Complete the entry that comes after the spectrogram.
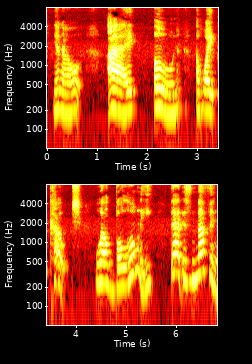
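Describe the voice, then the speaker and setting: Speaking at a very slow pace, a woman uses a medium pitch with very wide pitch swings and a somewhat breathy sound. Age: 70s. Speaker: spiritual teacher. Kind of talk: casual chat.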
